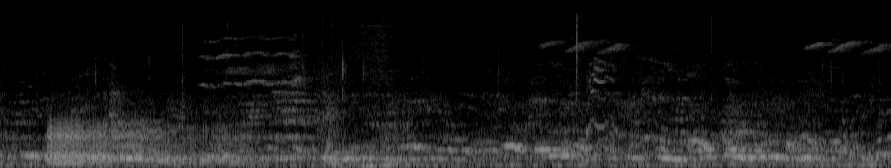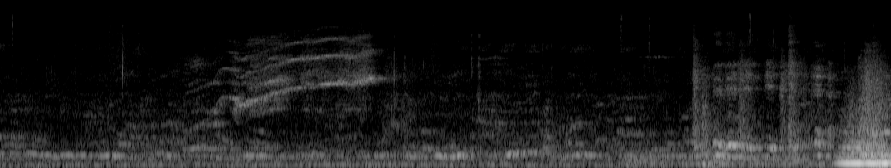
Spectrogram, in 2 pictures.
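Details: Kitten drinking milk, giving a few faint, high mews that rise and fall near the middle, over a steady low background murmur, with a louder burst of noise at the end.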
